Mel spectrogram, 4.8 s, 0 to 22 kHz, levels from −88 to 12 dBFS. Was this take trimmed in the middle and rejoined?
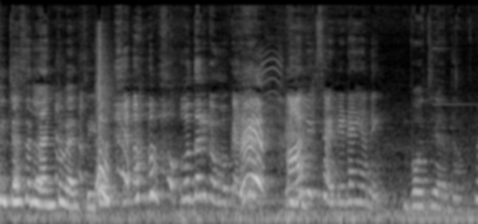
yes; 1 cut; at 0.9 s

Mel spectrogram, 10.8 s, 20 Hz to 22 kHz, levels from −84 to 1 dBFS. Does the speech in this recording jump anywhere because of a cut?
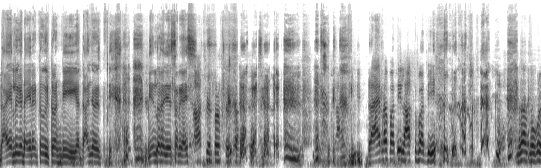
no; 0 cuts

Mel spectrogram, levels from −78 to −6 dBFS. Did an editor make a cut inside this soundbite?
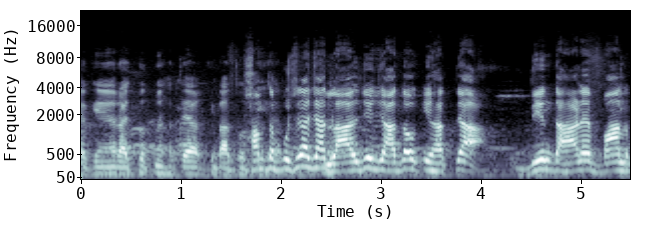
yes; 1 cut; at 2.4 s

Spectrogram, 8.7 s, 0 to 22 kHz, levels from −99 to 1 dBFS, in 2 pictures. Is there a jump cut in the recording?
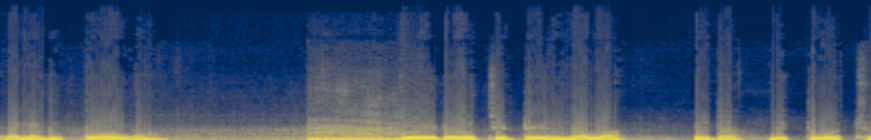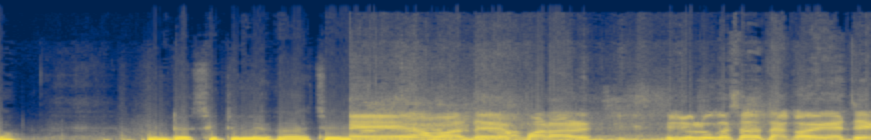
yes; 2 cuts; at 1.5 s, 6.1 s

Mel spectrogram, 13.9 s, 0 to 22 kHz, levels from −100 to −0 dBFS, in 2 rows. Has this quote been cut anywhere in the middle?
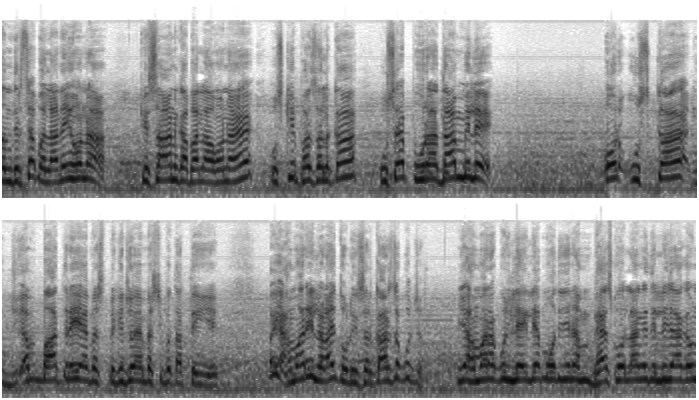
no; 0 cuts

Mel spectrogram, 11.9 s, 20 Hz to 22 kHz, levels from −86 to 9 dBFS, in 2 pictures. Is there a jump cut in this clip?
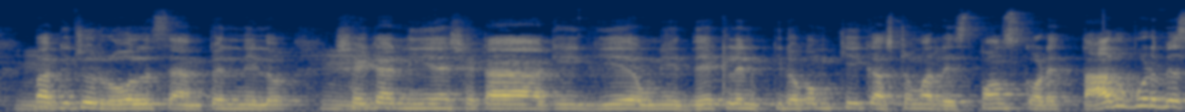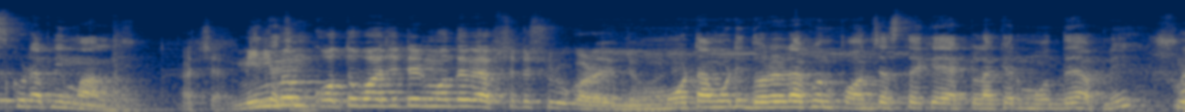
no; 0 cuts

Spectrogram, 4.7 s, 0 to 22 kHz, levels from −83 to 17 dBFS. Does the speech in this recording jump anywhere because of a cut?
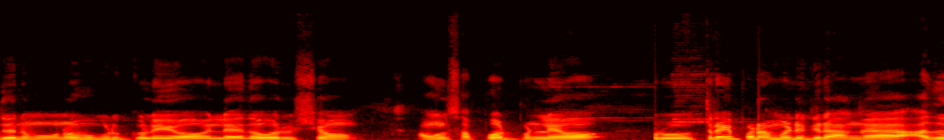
yes; 1 cut; at 3.3 s

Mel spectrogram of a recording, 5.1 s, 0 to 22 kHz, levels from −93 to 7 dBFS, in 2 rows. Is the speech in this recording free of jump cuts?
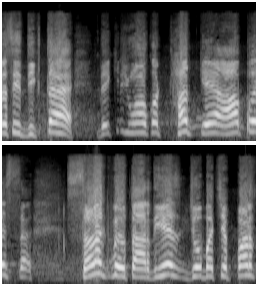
no; 1 cut; at 1.2 s

